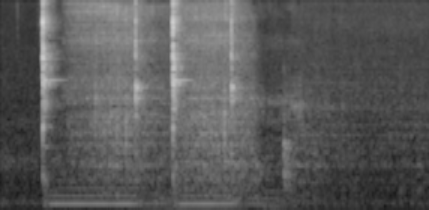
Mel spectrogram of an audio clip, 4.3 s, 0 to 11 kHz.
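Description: Homemade 120-volt AC mains-powered e-cigarette fired twice. Each press of the switch sets off a sharp click from its 24-volt AC relay, then a steady low electrical buzz with a hiss as the coil vaporises while he draws: the first lasts about a second, the second about half a second.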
